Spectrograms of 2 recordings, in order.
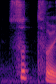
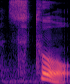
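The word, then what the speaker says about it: stool: 드문드문 출제가 되는 다네요 근데 발음이 조금 다르지 않아요 여러분이 한번 읽어보시면 스툴 수 툴 이런 소리가 아니고요 제가 아까 s 담에 키는 된소리 된데 있죠 그 다음에 이 l 발음 앞에 모음이 있으며 어가 살짝 들어가요 그래서 어가 살짝 들어가면 수 툴이 아니라 스투 이렇게 꺾여서 올라가죠 바로 만들어 보세요 예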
